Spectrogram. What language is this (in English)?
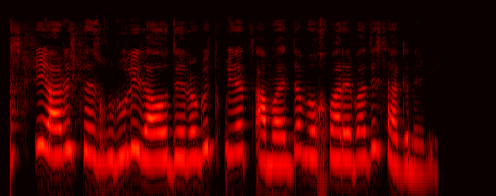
Georgian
